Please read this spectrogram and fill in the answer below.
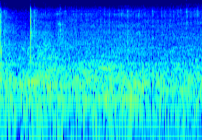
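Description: Near silence: faint room tone with two small clicks shortly after the start.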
